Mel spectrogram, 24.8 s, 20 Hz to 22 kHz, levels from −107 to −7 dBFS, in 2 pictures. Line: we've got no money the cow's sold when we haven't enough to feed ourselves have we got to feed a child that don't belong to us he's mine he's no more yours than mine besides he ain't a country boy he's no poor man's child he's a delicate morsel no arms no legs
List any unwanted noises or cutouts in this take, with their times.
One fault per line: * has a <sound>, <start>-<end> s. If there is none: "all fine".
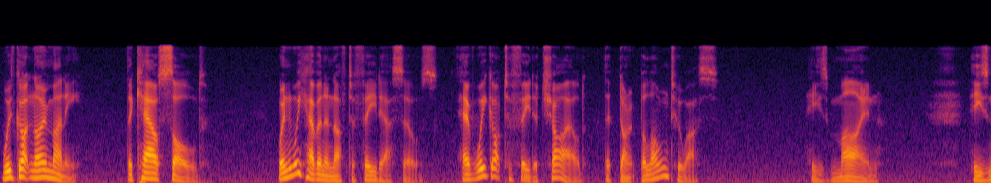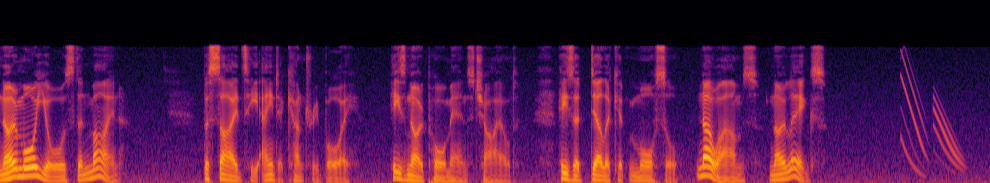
* has a chirp, 23.6-24.5 s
